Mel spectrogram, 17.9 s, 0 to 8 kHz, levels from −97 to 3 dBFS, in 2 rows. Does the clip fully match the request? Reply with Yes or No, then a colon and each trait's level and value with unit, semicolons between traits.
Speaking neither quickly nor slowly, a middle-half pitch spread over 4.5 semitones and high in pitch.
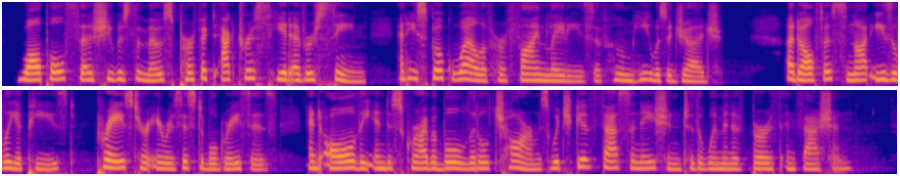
No: average, 165 wpm; average, 3.2 semitones; high, 215 Hz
